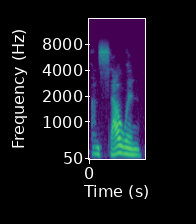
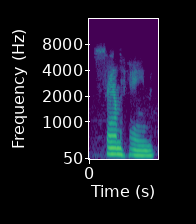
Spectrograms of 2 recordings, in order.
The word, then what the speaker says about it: Samhain: But B10, that's on Samhain. Samhain is how most people pronounce it, but Samhain is when the veil gets thinner.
